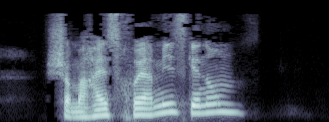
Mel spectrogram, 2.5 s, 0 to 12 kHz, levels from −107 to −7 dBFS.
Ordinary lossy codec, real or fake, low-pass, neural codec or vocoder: MP3, 32 kbps; fake; 10.8 kHz; codec, 24 kHz, 0.9 kbps, DualCodec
